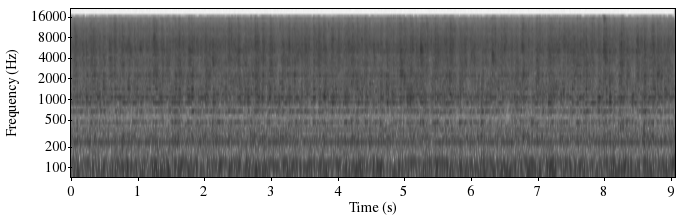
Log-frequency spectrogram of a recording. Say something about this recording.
washing machine rinse cycle 3
During the rinse cycle.
machine, washing, cycle, industrial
